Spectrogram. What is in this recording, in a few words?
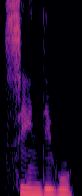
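"sìndigu", female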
